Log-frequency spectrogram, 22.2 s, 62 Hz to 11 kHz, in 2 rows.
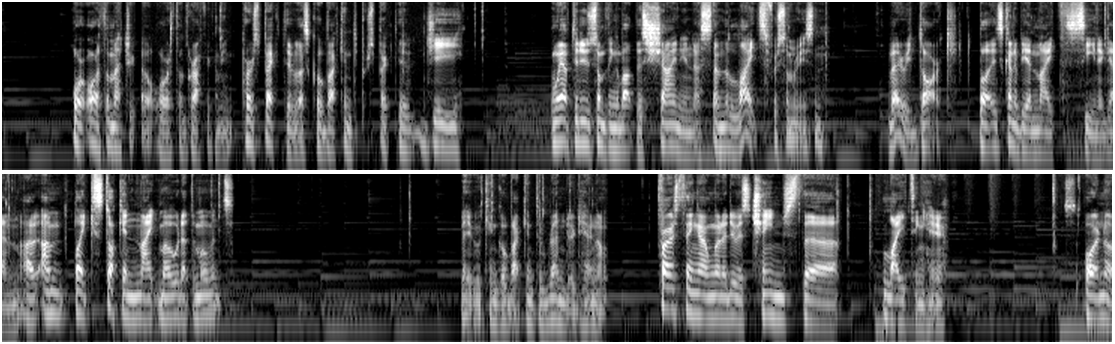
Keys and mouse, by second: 0.4-2.0 drag, 3.6 g, 5.5 g, 7.9-8.4 middle drag, 8.8-9.2 middle drag, 9.3 g, 10.9-11.5 middle drag, 11.5 g, 14.8 z, 16.2 middle drag, 17.5-18.4 middle drag, 18.8 click, 19.3 shift+middle drag.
